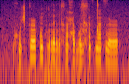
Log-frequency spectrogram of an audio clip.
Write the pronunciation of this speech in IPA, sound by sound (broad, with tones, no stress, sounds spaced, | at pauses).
xʷ ɐ̃˩ ʃ k ə˞˥ p ə̃˥ kʷ r ə˧ r x ə̃˩ ħ ɨ˩ ɡʷ ɨ˩ z x ə̃˥ θ d ã˥ θ ð ə˞˩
